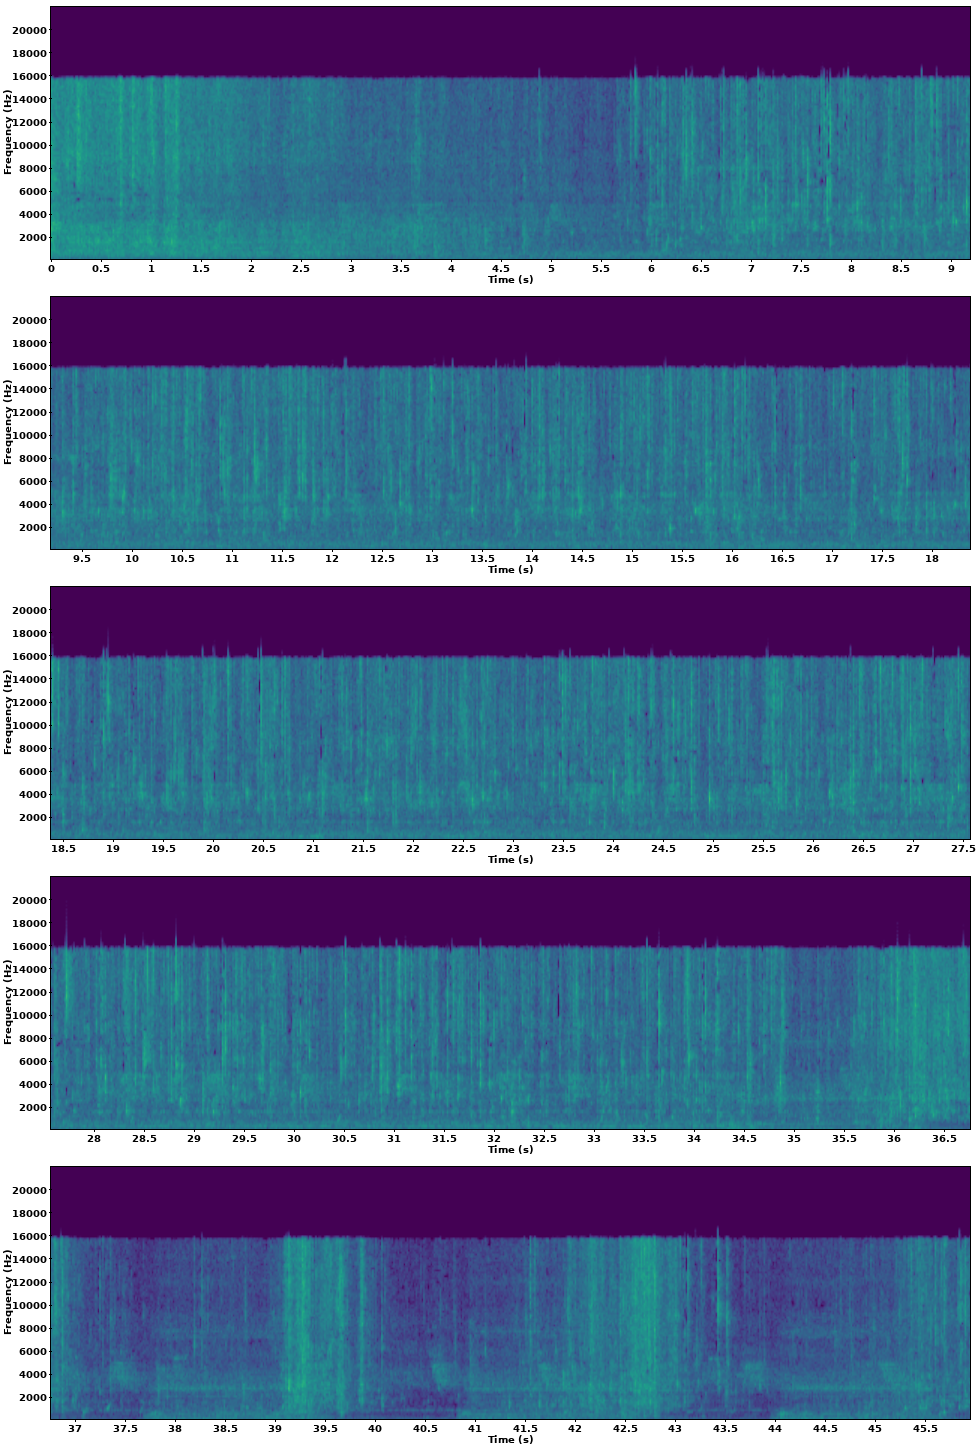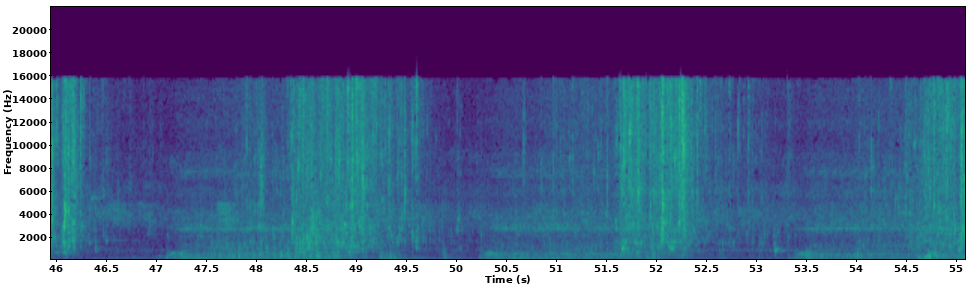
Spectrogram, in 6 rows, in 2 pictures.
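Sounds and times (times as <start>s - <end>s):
running water filling washing machine: 0.0s - 55.0s
washing machine agitator churning: 0.0s - 55.0s
washing machine hum: 0.0s - 55.0s.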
